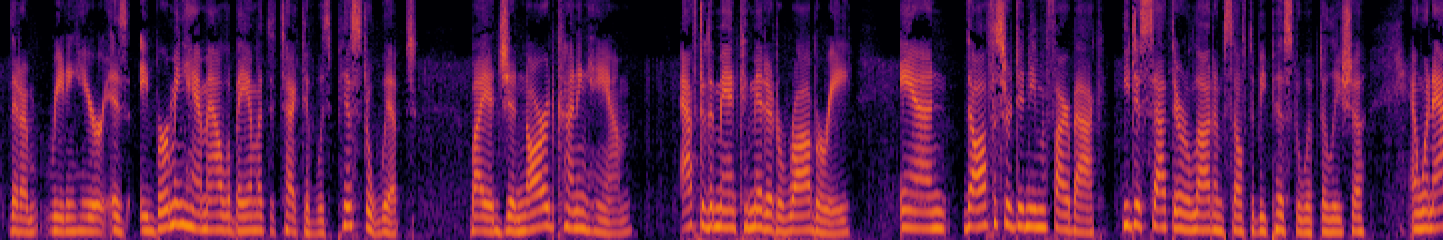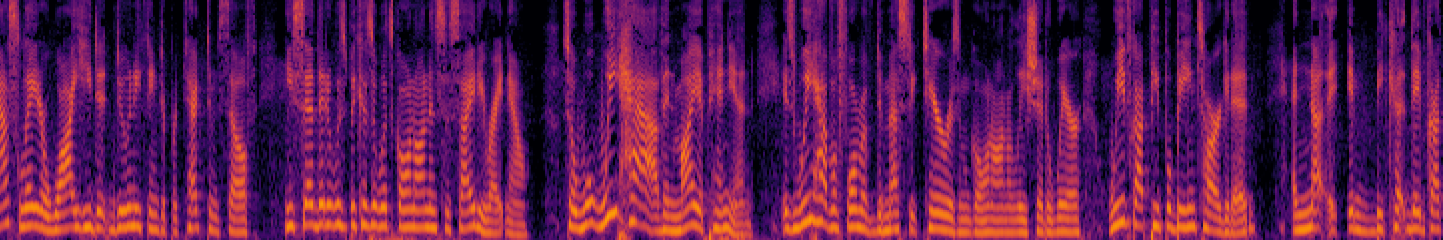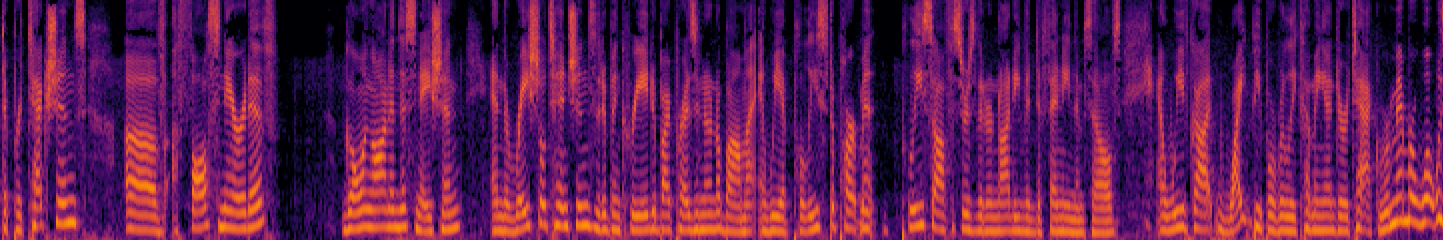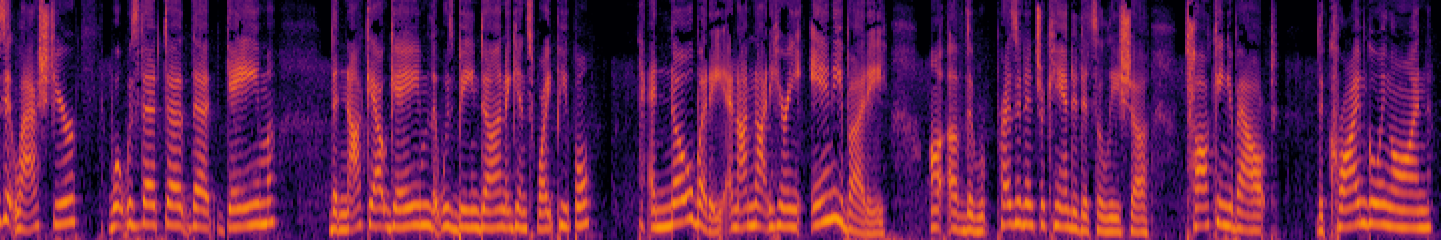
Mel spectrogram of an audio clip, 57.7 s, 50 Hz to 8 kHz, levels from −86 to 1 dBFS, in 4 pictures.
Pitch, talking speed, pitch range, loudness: 195 Hz, 190 wpm, 170-225 Hz, -24 LUFS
